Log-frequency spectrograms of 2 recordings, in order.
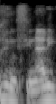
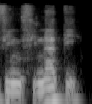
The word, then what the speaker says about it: Cincinnati: Que mira, yo pronuncio Cincinnati como en California, pero tú pronuncias Cincinnati.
